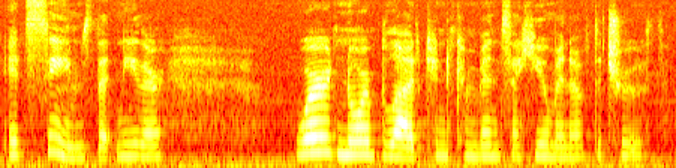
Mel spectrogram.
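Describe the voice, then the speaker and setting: Woman playing a slow-speaking, smug ancient demoness. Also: a little high, steady tone, a little mellow, slight background noise, rough recording. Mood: musing, revealing. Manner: slow, condescending, deliberate, with dramatic pauses. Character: ancient female demon, smug, condescending, coolly menacing deal-maker. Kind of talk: roleplay ASMR audio drama.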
